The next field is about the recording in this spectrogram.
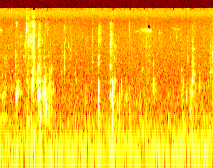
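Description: water dripping and trickling

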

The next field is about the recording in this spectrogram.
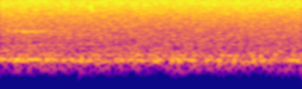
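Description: radio static between stations

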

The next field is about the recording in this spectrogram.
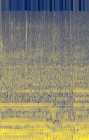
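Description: audience clapping hands

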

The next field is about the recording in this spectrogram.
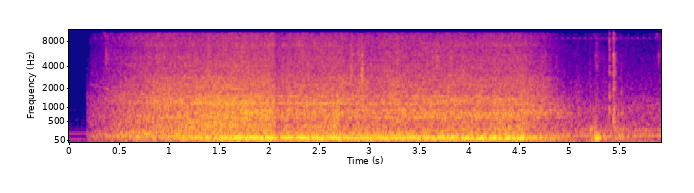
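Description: truck engine idling

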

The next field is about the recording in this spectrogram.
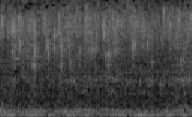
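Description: shower water running

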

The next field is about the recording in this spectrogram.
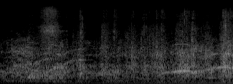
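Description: audience clapping

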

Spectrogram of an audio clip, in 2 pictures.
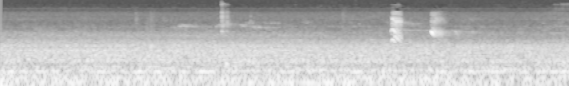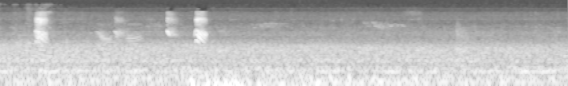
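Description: seagull calling

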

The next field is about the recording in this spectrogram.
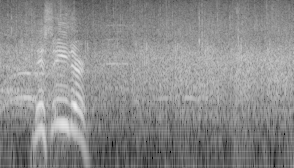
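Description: audience clapping hands

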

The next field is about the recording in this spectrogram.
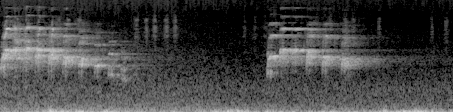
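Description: bald eagle call

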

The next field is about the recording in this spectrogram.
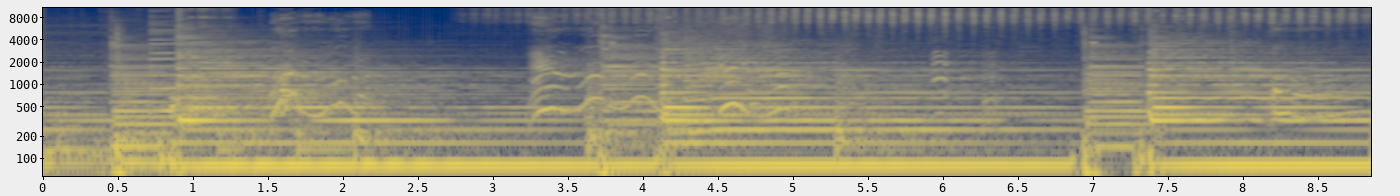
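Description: dog barking

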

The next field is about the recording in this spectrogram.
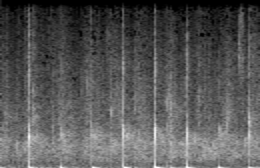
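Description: audience clapping hands

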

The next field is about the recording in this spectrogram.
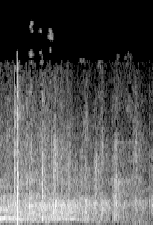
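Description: audience cheering and applauding

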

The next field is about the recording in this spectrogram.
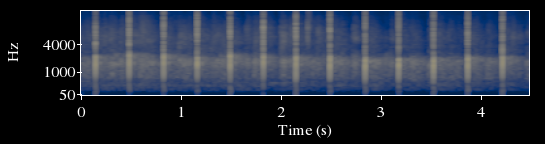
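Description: audience clapping hands

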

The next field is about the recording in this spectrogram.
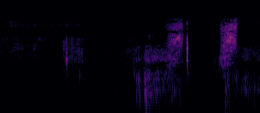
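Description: dog making noise

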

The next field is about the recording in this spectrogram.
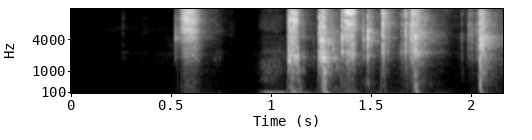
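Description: opening a beer can

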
